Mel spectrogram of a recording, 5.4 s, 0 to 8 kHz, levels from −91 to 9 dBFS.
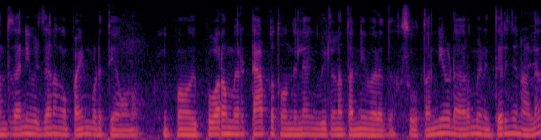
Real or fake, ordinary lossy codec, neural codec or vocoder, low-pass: real; none; none; 7.2 kHz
